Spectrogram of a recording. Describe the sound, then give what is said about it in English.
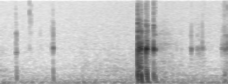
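Loud crunching as something hard is bitten and chewed in the dark: a cluster of sharp cracking bursts midway, framed by softer, scattered chewing clicks and mouth noises. “we have to get to where we can see each other crunching”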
